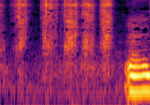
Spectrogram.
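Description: Salt being shaken from a shaker over a plate of grated raw potatoes, a quick run of about five short hissy shakes.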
